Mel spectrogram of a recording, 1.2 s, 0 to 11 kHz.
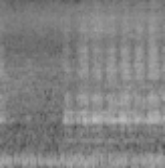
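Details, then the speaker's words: Nissan GTR RB26 cylinder head, exhaust valve being hand-lapped to its seat with a little oil: coarse rough back-and-forth scraping because the seat is not yet bedded; the pitch changes as it smooths. "you'll be able to tell by the sound of the grinding want to stop as you can hear now it's very rough"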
